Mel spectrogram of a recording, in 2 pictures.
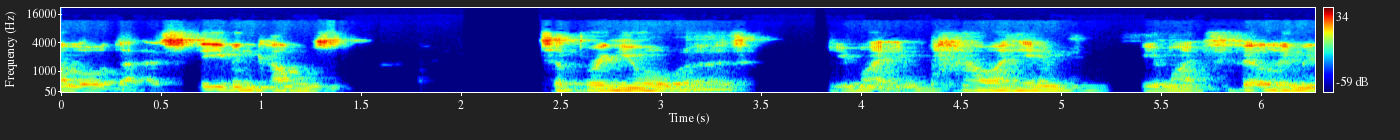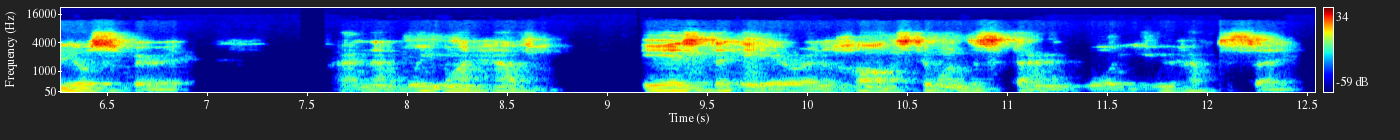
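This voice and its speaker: Male worship leader, deep voice, earnest prayer, dull distant church sound. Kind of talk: spoken prayer. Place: church hall. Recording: echoey lo-fi church recording from far off.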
